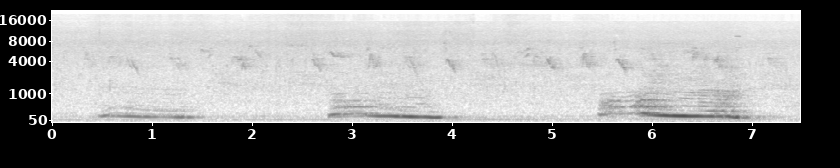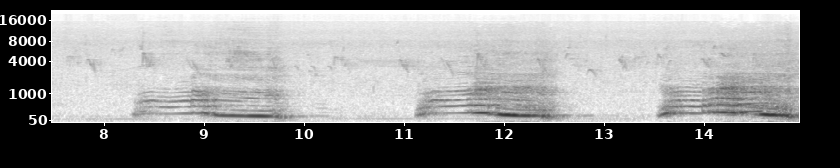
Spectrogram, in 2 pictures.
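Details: Six deep lion roars spaced about two and a half seconds apart, beginning soft and growing steadily louder and fuller, each a low harmonic moan that rises and falls away.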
